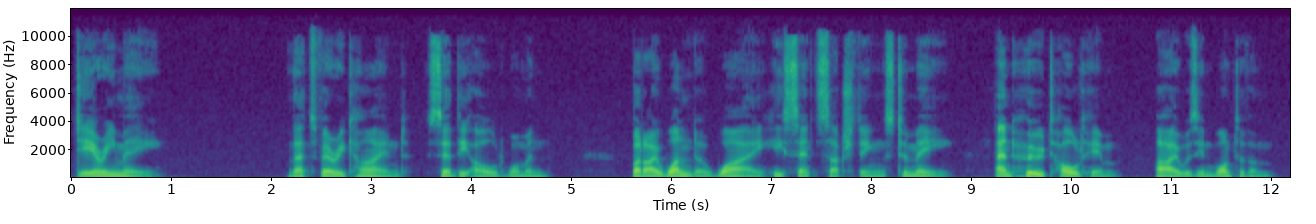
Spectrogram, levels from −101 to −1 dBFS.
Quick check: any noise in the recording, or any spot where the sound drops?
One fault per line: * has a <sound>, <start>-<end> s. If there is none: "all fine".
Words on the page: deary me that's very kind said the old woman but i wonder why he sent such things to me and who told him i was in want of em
all fine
